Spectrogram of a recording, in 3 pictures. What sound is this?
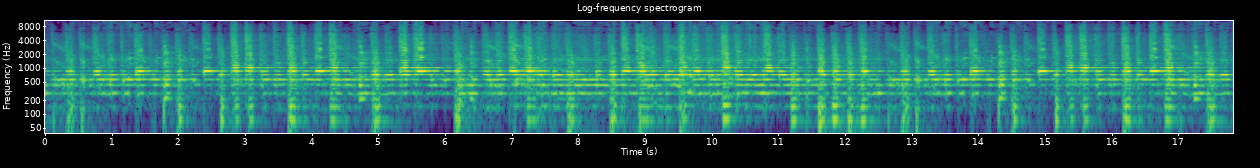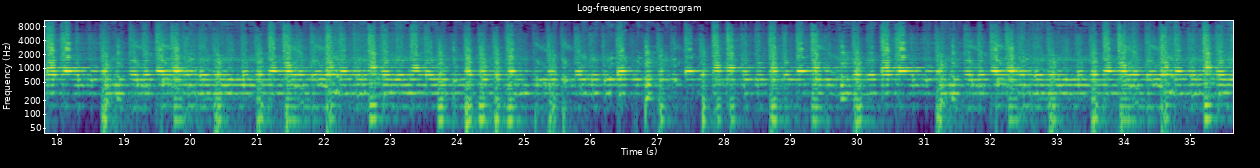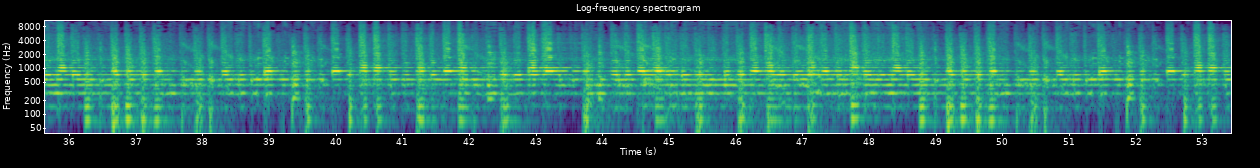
This is a loop I created using my homemade Fujara made of platic waste pipe, some turned wood and pvc tubing. Then played through a Behringer BSY600 Bass synth pedal, Electrix Mo-Fx for a bit of delay and then looped in my Vox VDL-1 Looper.
bsy600, fujara, behringer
